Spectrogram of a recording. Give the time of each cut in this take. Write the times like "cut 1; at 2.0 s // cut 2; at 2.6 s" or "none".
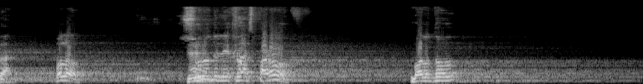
cut 1; at 2.0 s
